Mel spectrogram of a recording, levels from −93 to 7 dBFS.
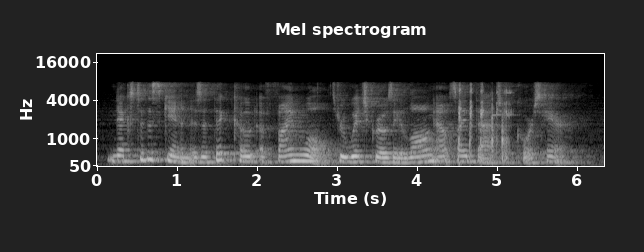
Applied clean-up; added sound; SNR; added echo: none; Glass; 10 dB; reverberation time 1.1 s.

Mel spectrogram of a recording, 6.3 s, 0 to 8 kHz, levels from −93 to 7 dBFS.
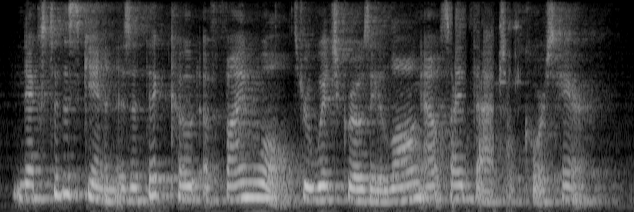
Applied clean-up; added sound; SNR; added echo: neural separator model SepFormer DNS4.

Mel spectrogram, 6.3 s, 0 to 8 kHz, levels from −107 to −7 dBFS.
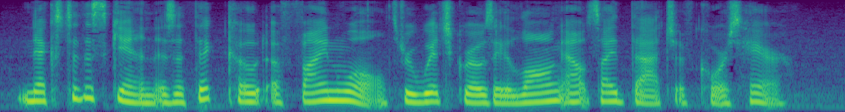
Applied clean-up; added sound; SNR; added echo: none; none; none; none.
